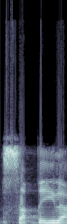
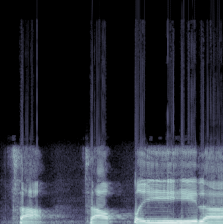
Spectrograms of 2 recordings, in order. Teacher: سا کو پڑھتے ہوئے سیٹی نہیں آنی چاہیے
